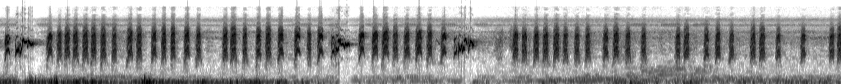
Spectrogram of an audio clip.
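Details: Lure call of a sooty-headed bulbul challenging a rival: long runs of rapid, evenly spaced harsh notes with brief warbled whistles between them, and low noise early on that fades away.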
